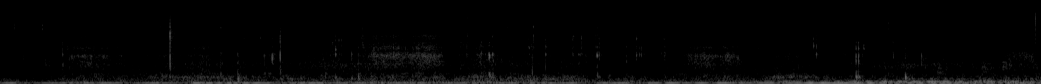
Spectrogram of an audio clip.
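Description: A black raspberry Lifesaver gummy candy is chewed right at the mic in a steady run of soft, wet squishing and occasional light clicks, quiet and uninterrupted with no talking.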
